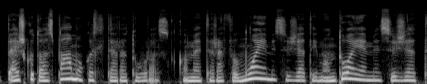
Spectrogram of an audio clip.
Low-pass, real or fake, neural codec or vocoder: 14.4 kHz; fake; vocoder, 44.1 kHz, 128 mel bands every 256 samples, BigVGAN v2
